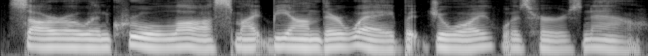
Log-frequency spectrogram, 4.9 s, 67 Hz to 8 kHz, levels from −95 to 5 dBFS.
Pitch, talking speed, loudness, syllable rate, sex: 140 Hz, 175 wpm, -17 LUFS, 3.2 syllables/s, female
